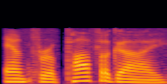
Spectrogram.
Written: anthropophagi

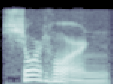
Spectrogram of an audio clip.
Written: shorthorn

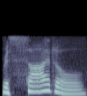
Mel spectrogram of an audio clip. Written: recital

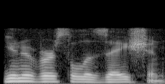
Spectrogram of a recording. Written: universalization

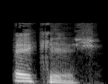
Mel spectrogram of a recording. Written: Achish

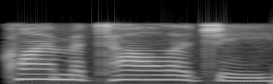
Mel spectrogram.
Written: climatology

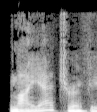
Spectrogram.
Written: myatrophy

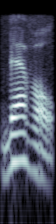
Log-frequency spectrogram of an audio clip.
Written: bevel

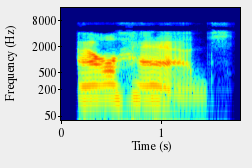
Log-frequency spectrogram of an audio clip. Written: alhajj

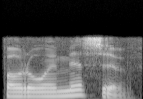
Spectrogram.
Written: photoemissive

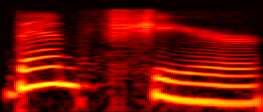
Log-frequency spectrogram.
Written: Banffshire

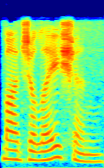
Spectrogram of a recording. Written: modulation

